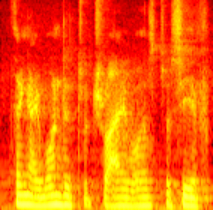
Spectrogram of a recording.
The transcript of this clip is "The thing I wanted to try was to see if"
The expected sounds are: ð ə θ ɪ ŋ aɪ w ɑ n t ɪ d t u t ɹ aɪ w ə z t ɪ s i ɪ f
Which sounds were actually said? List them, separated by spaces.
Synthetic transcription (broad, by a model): θ ɪ ŋ aɪ w ɑ n t ɪ d t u t ɹ aɪ w ə z t ɪ s i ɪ f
